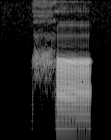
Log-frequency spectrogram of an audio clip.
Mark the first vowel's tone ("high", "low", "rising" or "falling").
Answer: low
